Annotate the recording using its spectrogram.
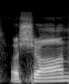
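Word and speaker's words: עשן: It's the word ashan. And sometimes I like to say it like this. Pillars of ash. Ashan. Ash. Can you just see how that would just kind of kind of sound like it?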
